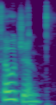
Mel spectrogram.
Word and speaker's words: Seljan: i call you because you can't pronounce my name properly it's it's celgen my mom doesn't even call me sergeants literally either cell or pineapple oh so because the way i say it's like seljan it's like that's the way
